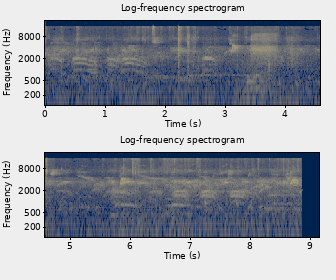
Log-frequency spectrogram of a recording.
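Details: Crows squabbling with wild birds over food: a run of harsh, arched caws opens, followed by scattered shorter calls and sharp clicks amid a busy chorus of other bird voices and faint background noise, ending abruptly.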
